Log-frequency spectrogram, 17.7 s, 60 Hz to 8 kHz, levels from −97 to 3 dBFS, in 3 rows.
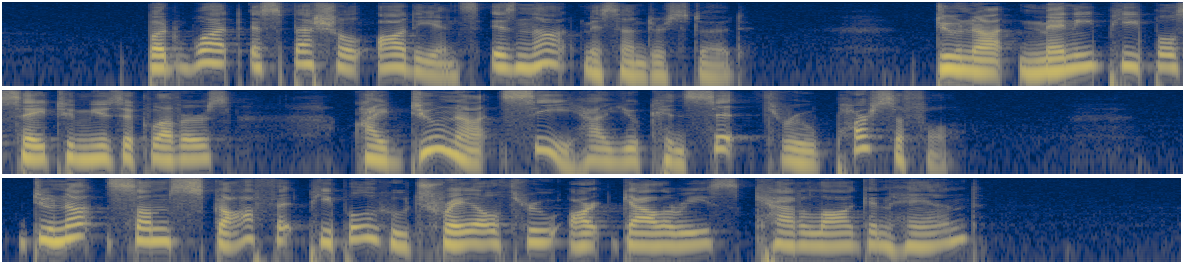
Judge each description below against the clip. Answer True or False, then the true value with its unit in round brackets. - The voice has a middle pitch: True (170 Hz)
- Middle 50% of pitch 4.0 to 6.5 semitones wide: True (5.2 semitones)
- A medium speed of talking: False (130 wpm)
